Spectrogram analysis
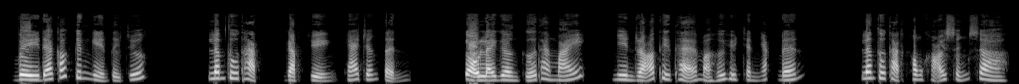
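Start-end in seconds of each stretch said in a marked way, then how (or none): none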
